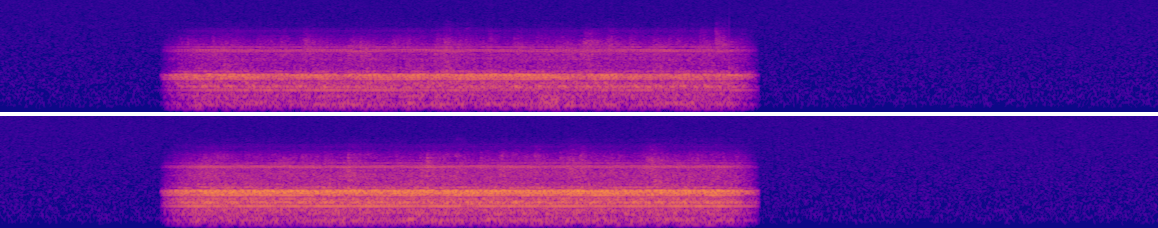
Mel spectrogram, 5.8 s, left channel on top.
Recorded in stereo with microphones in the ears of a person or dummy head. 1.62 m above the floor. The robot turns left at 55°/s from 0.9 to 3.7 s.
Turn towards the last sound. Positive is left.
No sound to turn to.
